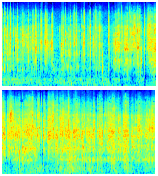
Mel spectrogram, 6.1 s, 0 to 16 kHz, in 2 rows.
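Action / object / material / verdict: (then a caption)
scrape / hard plastic game controller / plastic / none. A white PS5 DualSense controller of hard hollow plastic is held in both hands near the mic and rapidly tapped and scratched with long acrylic nails across its shell and buttons. The result is a fast, irregular stream of crisp, bright clicks and scratchy rasps with almost no low end.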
